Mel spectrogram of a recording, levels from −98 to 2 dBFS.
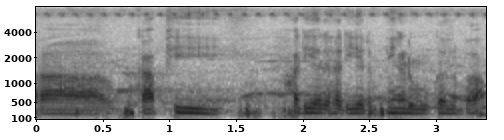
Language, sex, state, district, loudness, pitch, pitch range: Bhojpuri, male, Bihar, East Champaran, -18 LUFS, 105 Hz, 100-110 Hz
